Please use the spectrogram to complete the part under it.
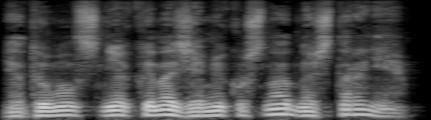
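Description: A man's voice: fairly low pitch, fast, a little mellow, breathy edge. A man voicing a stubborn teenage schoolboy who speaks hesitantly. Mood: tense.

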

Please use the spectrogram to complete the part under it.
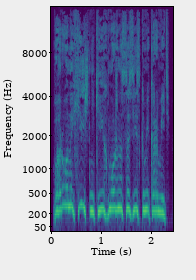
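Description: A man reading aloud voices a boy shouting out from an infirmary window. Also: extremely high pitch, quick pace, slightly rough, dry recording, clean studio sound, pitched above the performer's own voice. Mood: calling. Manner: shouting from afar.

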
